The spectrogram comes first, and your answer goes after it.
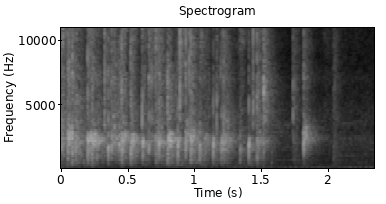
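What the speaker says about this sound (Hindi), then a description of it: "ताली जोरदार होना चाहिए जी" Audience clapping at a business training meeting in a shopping centre hall, a dense burst of applause that thins out and fades near the end.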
